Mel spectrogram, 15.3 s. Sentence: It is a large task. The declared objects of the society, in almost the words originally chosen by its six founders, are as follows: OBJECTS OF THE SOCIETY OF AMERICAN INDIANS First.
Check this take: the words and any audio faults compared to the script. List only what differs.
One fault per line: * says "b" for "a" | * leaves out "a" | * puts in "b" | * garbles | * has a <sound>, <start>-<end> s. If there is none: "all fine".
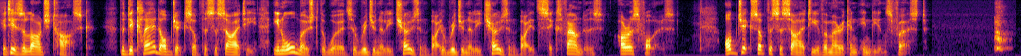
* puts in "originally chosen by"
* has a bark, 14.9-15.2 s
